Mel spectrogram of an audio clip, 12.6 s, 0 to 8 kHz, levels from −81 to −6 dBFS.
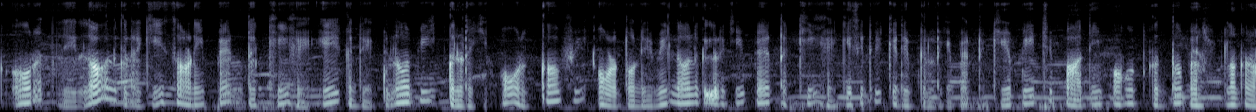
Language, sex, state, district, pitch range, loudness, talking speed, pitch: Hindi, male, Uttar Pradesh, Jyotiba Phule Nagar, 120-155 Hz, -28 LUFS, 185 wpm, 135 Hz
